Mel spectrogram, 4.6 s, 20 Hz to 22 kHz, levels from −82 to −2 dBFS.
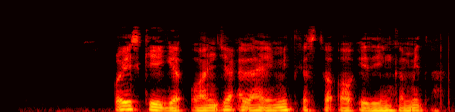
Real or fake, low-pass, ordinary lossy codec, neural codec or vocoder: fake; 9.9 kHz; MP3, 32 kbps; vocoder, 44.1 kHz, 128 mel bands every 256 samples, BigVGAN v2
